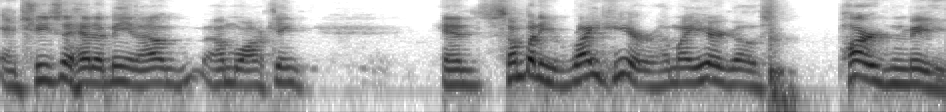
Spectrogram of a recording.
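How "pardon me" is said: mock irritated, kinda mad, annoyed tone. Retelling what an unseen voice said on a walkway: imitating someone kinda mad. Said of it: "kinda mad".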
